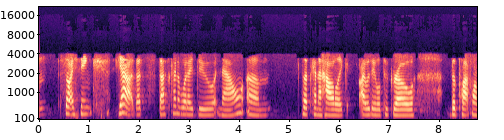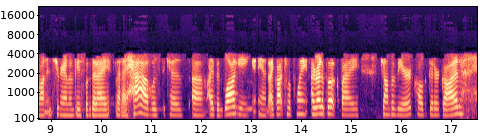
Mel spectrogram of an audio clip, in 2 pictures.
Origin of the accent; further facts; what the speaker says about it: Mexico City, Mexico; now in Broken Arrow, United States; My parents are currently missionaries in Mexico City, and that's where I grew up. I was born in Broken Arrow, Oklahoma, and that's actually where I live now, Broken Arrow / Tulsa. So, but yeah, I grew up in Mexico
